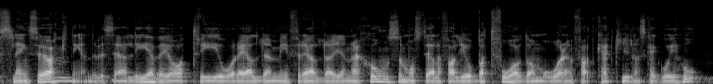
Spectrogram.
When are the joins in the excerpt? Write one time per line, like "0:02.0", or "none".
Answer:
none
